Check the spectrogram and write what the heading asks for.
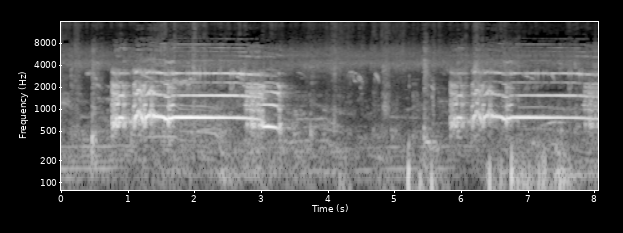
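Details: Rooster crowing twice, each a loud, harmonic-rich cock-a-doodle-doo lasting about two and a half seconds, with a short pause between crows; faint clucks and small chirps in the background.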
